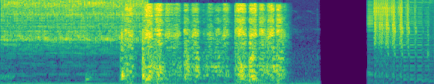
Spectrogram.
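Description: Rasping, scraping strokes, about six of them in an even rhythm after a second of steady hiss, cutting off abruptly about three seconds in. A short bright metallic burst starts just before the end.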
